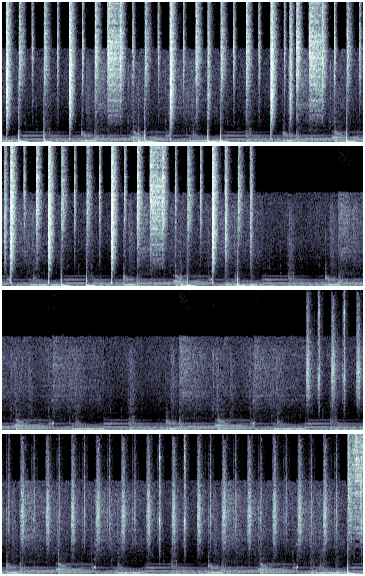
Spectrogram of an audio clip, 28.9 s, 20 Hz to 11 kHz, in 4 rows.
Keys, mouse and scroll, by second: 1.5 ctrl+-, 2.1 ctrl+=, 2.8 ctrl+=, 3.0-3.6 ctrl+scroll up 4, 5.4-10.5 drag, 10.9 click, 11.5 ctrl+-, 12.0 ctrl+-, 12.2 ctrl+-, 12.4 ctrl+-, 12.7-14.9 drag, 15.7-16.9 drag, 18.7 click, 19.3 click, 20.5-22.3 drag, 24.1 click, 25.1-26.4 drag, 26.9 click, 28.5 click.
